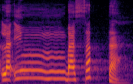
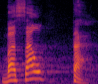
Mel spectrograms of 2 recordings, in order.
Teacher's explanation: Tidak basatta tapi basauta. Sifat itbaq yang dimiliki oleh huruf to masih tetap ada, sehingga ketika mengucapkan to bertemu dengan ta terdengar suara yang menebal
